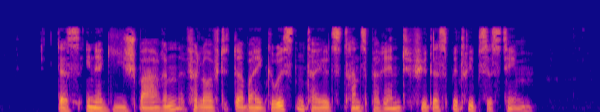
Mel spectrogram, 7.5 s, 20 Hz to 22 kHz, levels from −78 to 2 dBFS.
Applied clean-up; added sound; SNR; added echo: none; none; none; none.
